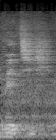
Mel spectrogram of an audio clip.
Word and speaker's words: métis: Et quand je dis métis, je prononce le S, alors que peut-être, pour être plus authentique, je devrais dire du métis.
